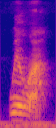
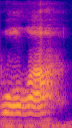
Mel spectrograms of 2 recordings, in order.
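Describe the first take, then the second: First: The first vowel sounds like 'ih'. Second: The first vowel sounds like 'ah'. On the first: The speaker calls it right. "W I L L A" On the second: The speaker calls it wrong. "It's not Wolla"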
